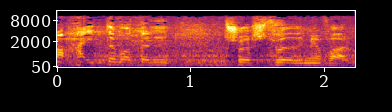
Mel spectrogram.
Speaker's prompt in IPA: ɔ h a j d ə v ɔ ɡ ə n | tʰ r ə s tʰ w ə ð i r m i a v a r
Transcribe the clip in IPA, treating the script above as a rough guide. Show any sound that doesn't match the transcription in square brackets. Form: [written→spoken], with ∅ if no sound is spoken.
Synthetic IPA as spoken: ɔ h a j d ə v ɔ [ɡ→d] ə n | tʰ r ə s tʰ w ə ð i [r→∅] m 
